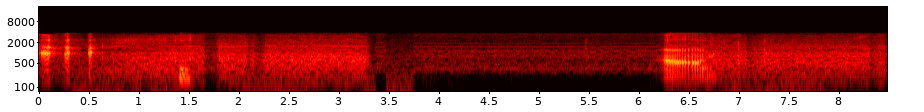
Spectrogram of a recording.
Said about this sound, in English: It's a red-breasted blackbird.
